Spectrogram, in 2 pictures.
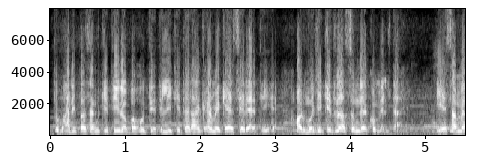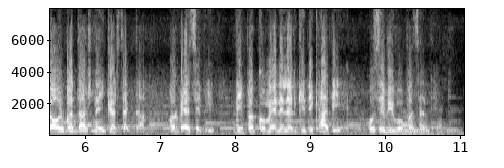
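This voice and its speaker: A man's voice: on the low side, moderate pace, over music, natural voice. A man voicing a decisive, sardonic older father-in-law who heads the household in a cartoon. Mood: stern.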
